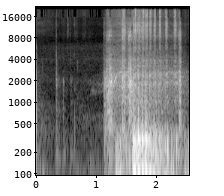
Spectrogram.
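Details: 1999 Yamaha Big Bear 350 4x4 ATV, apparently long stored outdoors, on starting fluid with choke tried: catches with ragged chuffs for about a second and a half, then fades out; fires briefly then dies.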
